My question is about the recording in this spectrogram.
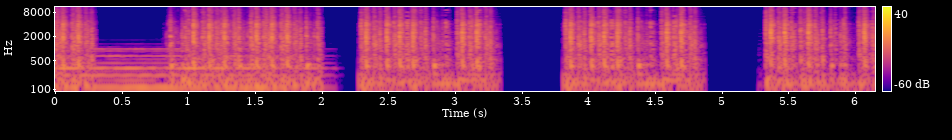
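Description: Typewriter-style typing sound effect: rapid key clicks in bursts of about a second with short silent gaps between them, keeping pace with text being typed out on screen. Under the first two seconds runs a steady ambient synth drone, which then drops out.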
